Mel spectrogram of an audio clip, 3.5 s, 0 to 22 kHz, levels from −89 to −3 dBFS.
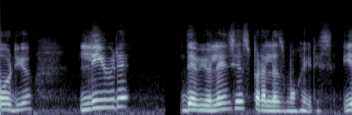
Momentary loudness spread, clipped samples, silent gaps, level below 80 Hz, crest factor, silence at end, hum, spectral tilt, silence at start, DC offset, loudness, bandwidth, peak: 11 LU; under 0.1%; 1.66-1.80 s; -60 dBFS; 18 dB; 0 s; none; -6.5 dB/octave; 0 s; under 0.1%; -25 LUFS; 8 kHz; -8 dBFS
